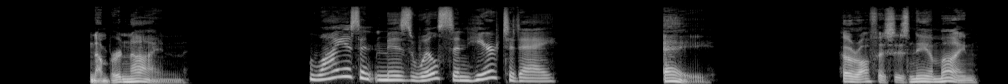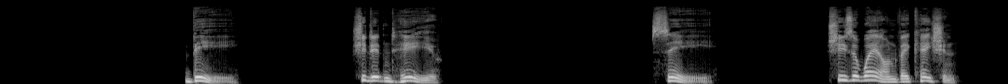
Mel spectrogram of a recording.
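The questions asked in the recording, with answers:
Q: Why isn't Ms. Wilson here today?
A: C: She's away on vacation.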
